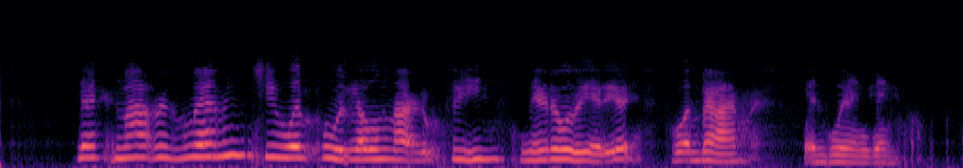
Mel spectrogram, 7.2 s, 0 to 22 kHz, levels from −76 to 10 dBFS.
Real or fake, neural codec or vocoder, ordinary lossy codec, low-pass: fake; codec, 16 kHz, 0.5 kbps, FreqCodec, larger model; none; 7.2 kHz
